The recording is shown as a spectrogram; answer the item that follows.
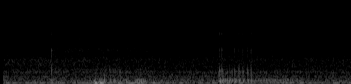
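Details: An English Bulldog asleep on a Sunday afternoon snores with deep, rasping rumbles that swell and fade with each breath.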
